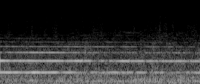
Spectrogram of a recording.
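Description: A train horn sounding one long steady blast, fading slightly, over the low rumble of the train running.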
